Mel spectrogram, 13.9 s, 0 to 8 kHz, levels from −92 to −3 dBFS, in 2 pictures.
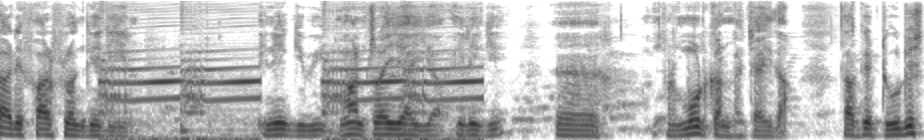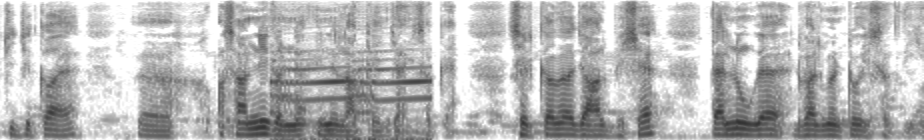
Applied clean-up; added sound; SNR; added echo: none; Alarm; 2 dB; none.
